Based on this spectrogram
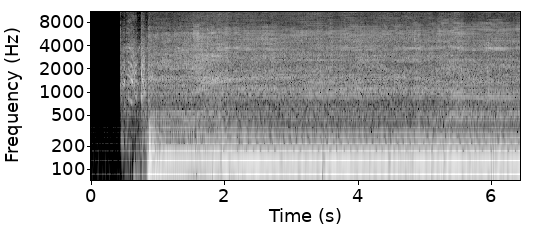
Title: suzuki gsxs1000 rattle noise on cold start up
